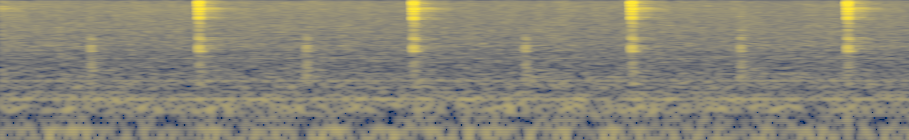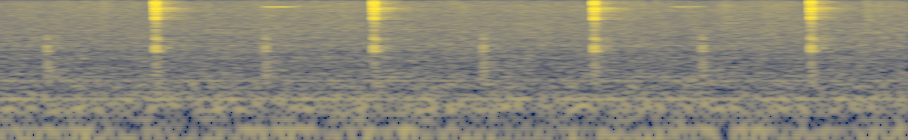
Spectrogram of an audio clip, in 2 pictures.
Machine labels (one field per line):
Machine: valve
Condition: abnormal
